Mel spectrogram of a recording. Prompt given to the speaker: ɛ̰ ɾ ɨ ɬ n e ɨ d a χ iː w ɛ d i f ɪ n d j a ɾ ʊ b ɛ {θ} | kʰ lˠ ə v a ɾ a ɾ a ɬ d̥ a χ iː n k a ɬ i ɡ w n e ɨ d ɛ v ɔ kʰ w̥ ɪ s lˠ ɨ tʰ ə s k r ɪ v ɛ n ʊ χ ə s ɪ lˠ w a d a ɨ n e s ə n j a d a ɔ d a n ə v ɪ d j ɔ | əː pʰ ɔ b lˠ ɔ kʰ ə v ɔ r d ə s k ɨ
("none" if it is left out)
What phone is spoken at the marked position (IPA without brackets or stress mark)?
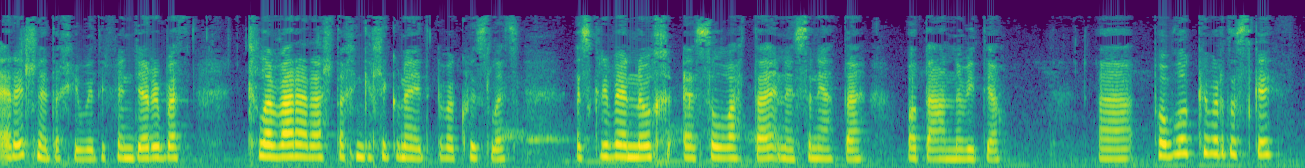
θ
